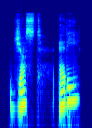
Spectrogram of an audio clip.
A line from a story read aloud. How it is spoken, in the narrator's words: he asked, keeping his voice low and soft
